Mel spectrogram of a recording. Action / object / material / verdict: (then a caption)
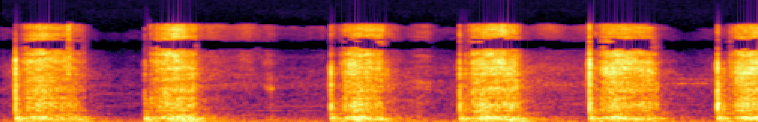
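scrape / thin wooden spindle filed with a steel rasp / wood / none. A thin, solid wooden spindle held by hand is filed with a steel rasp in fast strokes, with sawdust falling onto concrete. Six rough, scraping rasp strokes come in a loose rhythm, each a dense, gritty burst with a low body and a bright, hissy top. The strokes end abruptly into a quieter rustling tail before the next one begins.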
